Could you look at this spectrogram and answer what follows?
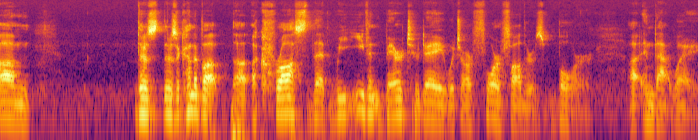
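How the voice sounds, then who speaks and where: Pitched in the medium range, a man speaks with ordinary variation in pitch. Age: 40s. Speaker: podcast host. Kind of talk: podcast interview. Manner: halting, many repeated words.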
